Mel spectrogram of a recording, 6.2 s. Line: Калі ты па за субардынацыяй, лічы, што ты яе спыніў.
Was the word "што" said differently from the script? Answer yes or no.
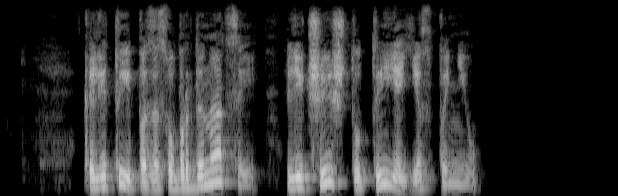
no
